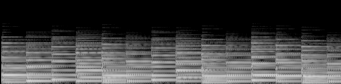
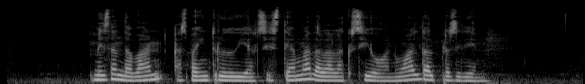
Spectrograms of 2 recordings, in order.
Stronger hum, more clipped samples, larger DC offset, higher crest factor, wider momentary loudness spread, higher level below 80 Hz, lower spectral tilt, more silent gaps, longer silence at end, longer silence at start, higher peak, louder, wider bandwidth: neither; neither; neither; second, 12 dB vs 18 dB; second, 2 LU vs 5 LU; first, -46 dBFS vs -58 dBFS; first, -9.5 dB/octave vs -5 dB/octave; neither; second, 0 s vs 0.75 s; second, 0 s vs 0.9 s; first, -4 dBFS vs -10 dBFS; first, -16 LUFS vs -28 LUFS; second, 6 kHz vs 15.5 kHz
